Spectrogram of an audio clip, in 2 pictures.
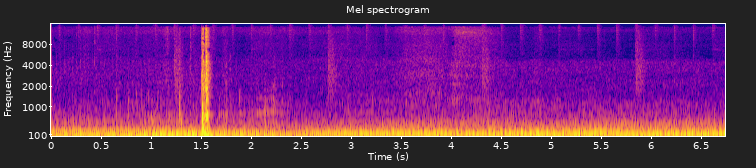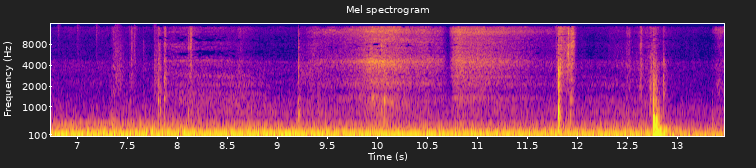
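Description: Mazdaspeed 3's 2.3 L turbocharged four-cylinder engine idling steadily. A sharp click comes about a second and a half in, and two more near the end as interior fittings are handled.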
